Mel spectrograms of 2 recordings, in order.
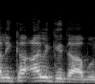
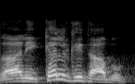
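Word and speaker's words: لِلْكِتَابِ: जुमले में लिल किताब अब देखि मैं डायरेक्ट काफ को लाम से कनेक्ट कर रहा हूं और बीच में यह जो हमजा तोल वसल है यह साइलेंट हो गया खामोश मेरी आवाज नहीं उस पर जा रही अलवल जालिस लिकल किताब मैं नहीं कह रहा लिका अल किताब नो लिकल किताब ये जो जंप लग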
